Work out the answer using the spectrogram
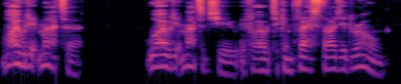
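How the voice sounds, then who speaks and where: A man playing a weary, self-loathing man in audiobook dialogue, confessing in a brooding, bitter, halting manner. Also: medium pitch, slightly rough, lightly acted. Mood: bitter despair.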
